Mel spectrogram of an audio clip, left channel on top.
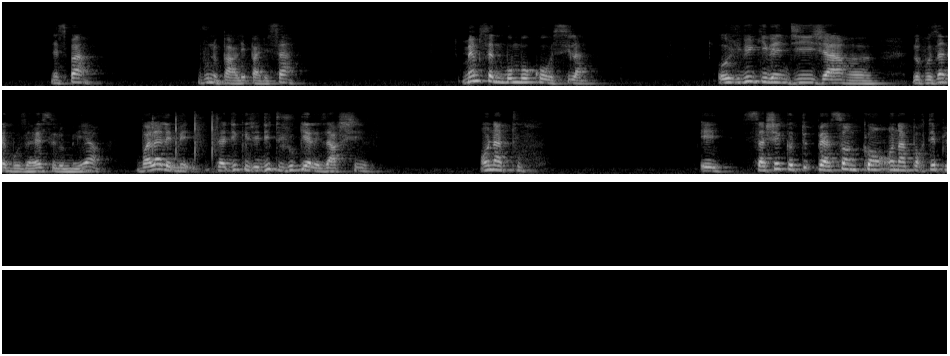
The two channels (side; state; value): right; silent; 56 dB below the other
